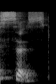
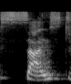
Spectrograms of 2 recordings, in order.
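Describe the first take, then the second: First: The vowel is a short 'i' sound. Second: The vowel is a long 'eye' sound. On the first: The speaker calls it right. "ये सिस्ट है" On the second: The speaker calls it wrong. "साइस्ट नहीं है ये"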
